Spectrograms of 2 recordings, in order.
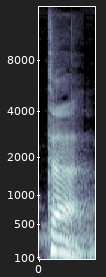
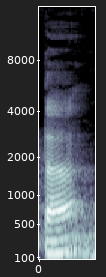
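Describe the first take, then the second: First: The t is released with a heavy puff of breath. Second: The t is released with a slight puff of breath. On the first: The speaker calls it wrong. "terlalu berlebihan e, memberikan sifat hams" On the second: The speaker calls it right. "nah itu ada sedikit angin ya"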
